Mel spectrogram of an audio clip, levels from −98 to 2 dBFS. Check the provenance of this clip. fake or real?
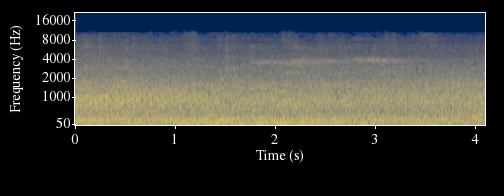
fake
